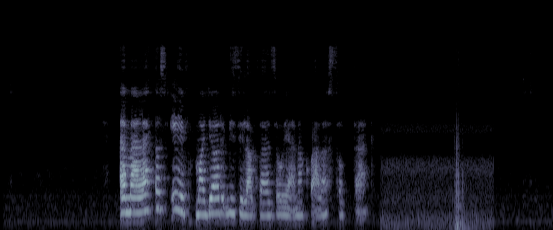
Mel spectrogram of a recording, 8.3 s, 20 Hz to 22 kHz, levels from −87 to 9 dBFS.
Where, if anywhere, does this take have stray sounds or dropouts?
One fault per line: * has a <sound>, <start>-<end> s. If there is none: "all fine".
* has a thud, 6.8-7.2 s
